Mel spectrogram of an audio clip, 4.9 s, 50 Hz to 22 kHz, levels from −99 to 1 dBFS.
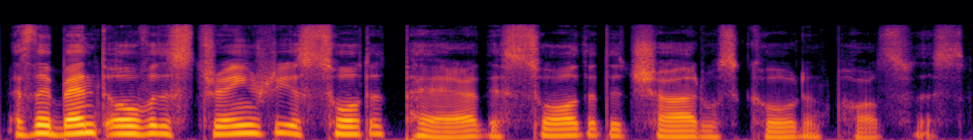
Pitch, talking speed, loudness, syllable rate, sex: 150 Hz, 210 wpm, -21 LUFS, 5.1 syllables/s, male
